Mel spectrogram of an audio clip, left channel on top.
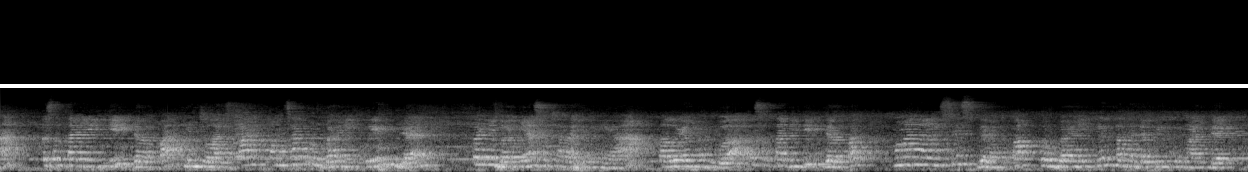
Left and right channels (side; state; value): left; silent; digital silence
